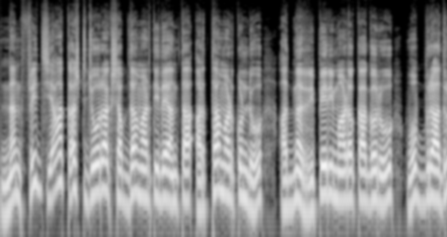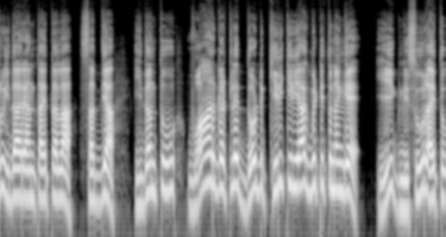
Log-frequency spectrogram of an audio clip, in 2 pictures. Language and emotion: Kannada, happy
